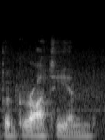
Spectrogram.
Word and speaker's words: Bagration: One of the users here, Bro Rialli, says that the operation that destroyed Army Group Center is pronounced Bagration.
